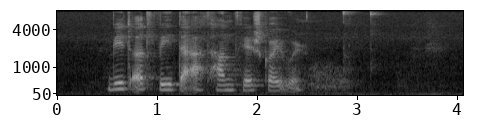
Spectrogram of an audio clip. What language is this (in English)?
Faroese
